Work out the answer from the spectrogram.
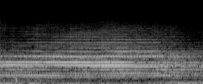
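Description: A train passing on railroad tracks beside a wooded area, its loud, steady horn-like tone held over a low rumble for about two seconds, with no voices.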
